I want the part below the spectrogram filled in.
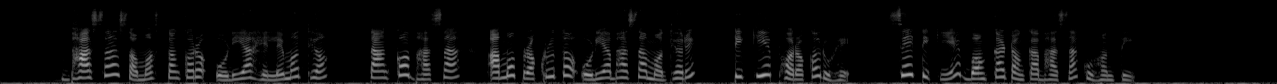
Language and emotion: Odia, neutral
